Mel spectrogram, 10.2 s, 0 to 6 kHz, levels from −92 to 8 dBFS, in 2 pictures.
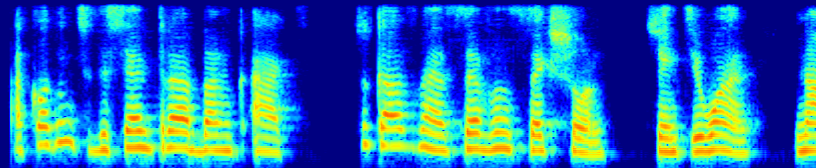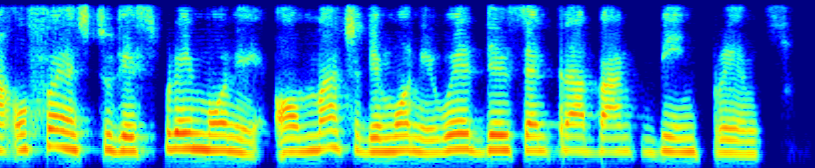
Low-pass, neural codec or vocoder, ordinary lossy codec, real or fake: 5.4 kHz; codec, 16 kHz, 1.1 kbps, Voila-Tokenizer; none; fake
